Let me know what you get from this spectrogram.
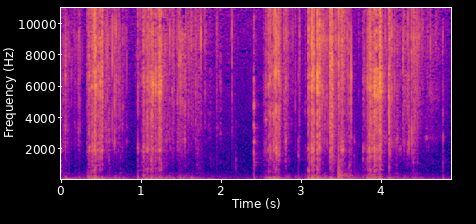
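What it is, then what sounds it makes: Dry bar soap being scraped. A utility knife blade scrapes and cuts thin curls off a solid, dry, hand-sized yellow bar of soap held in one hand. Repeated crisp, crunchy strokes carry a bright, papery rasp over a soft low body. Each stroke stops dead, with short gaps between them.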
